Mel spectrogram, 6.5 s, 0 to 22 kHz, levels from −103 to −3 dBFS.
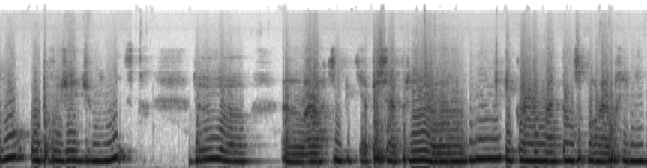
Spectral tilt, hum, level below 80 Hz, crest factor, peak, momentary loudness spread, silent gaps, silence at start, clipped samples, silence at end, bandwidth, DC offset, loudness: -8 dB/octave; none; -44 dBFS; 6 dB; -10 dBFS; 6 LU; none; 0 s; under 0.1%; 0 s; 8.2 kHz; under 0.1%; -16 LUFS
